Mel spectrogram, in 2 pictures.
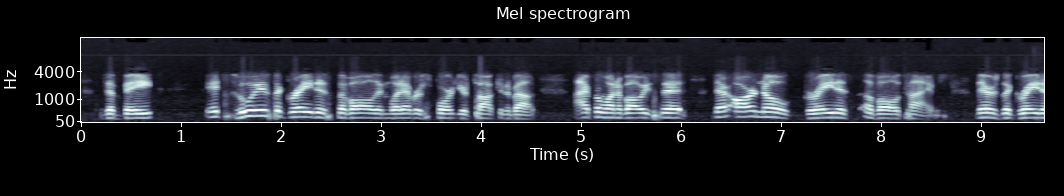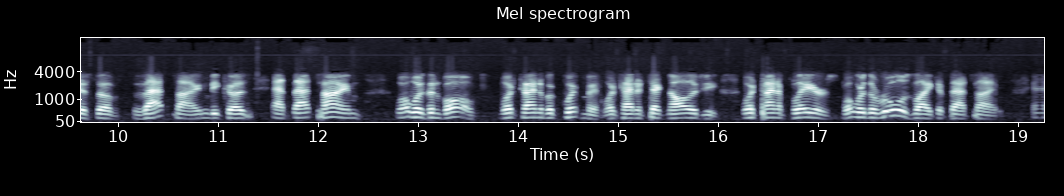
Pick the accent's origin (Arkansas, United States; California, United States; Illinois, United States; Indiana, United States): California, United States; San Pedro; now in El Paso, United States; As you guys know, I'm from Los Angeles. I'm from San Pedro, California. I've lived here now 20 years, and I still say I'm from California.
